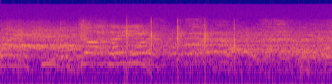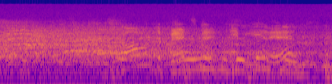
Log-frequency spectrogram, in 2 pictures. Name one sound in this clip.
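Children shout and call out in a large echoing rink.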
